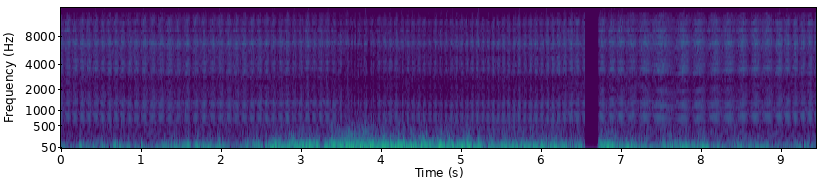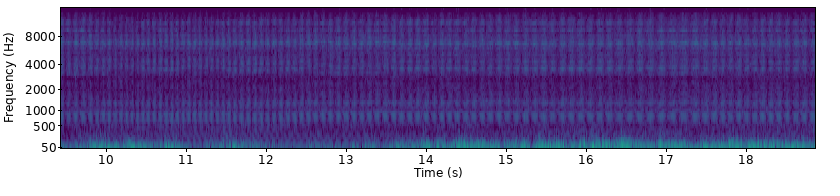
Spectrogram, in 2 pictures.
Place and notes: Greece: Naxos: Scooter ride up the hill/ Mit dem Roller den Berg hoch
